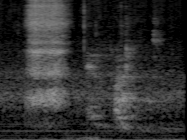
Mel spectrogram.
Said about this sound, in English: Oh no. The doggy is really cute. Its little stubby legs are adorable. The dog was barking at her earlier.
